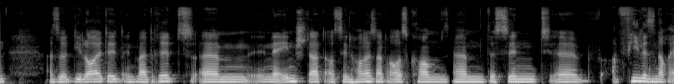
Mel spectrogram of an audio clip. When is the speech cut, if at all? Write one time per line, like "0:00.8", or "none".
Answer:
0:01.2
0:04.5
